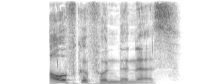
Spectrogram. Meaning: strong/mixed nominative/accusative neuter singular of aufgefunden
- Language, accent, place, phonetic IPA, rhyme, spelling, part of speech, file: German, Germany, Berlin, [ˈaʊ̯fɡəˌfʊndənəs], -aʊ̯fɡəfʊndənəs, aufgefundenes, adjective, De-aufgefundenes.ogg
